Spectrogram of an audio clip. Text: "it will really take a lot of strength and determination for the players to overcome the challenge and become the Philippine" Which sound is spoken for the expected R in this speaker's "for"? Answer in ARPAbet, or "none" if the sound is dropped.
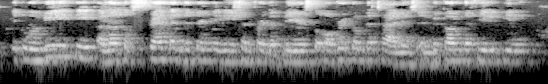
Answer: R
